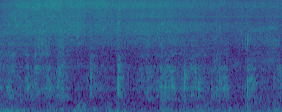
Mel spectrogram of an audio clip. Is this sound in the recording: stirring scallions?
yes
